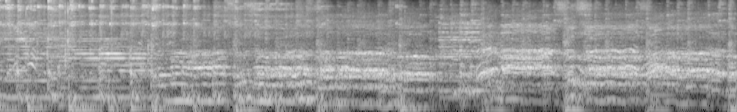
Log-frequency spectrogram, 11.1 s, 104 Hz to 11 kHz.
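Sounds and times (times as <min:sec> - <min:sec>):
men singing folk song in unison: 0:02.2 - 0:11.0.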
